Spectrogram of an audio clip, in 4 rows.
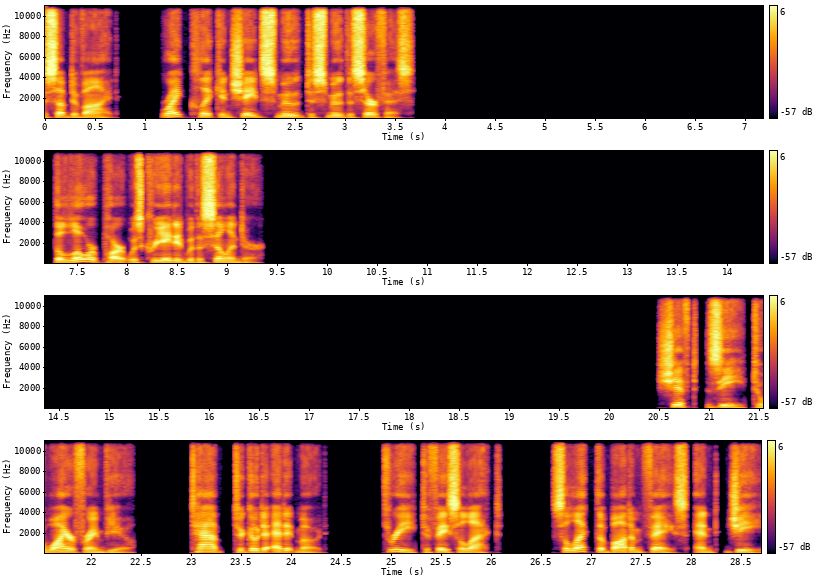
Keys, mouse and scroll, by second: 0.4 click, 1.3 ctrl+3, 1.6 click, 2.1 right click, 4.0 click, 5.9 click, 6.8 click, 7.9 shift+a, 12.7 g, 15.3 s, 17.1 g, 19.2 s, 23.6 shift+z, 26.3 Tab, 26.7 3, 27.1 click, 27.9 g.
